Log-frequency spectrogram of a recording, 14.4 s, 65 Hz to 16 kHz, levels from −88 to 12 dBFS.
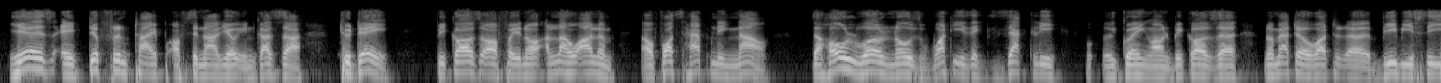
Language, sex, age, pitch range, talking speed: English, male, 50-69, 95-120 Hz, 145 wpm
